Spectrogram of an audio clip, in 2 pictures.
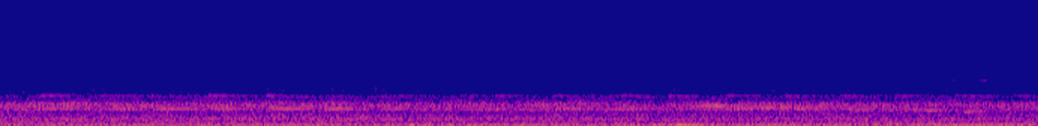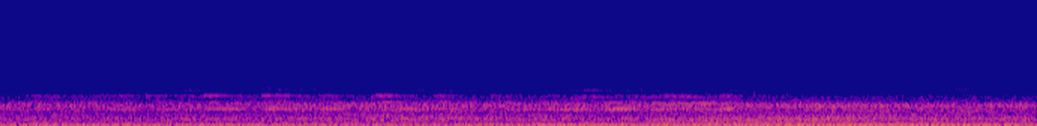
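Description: Distant train rumble along the line, steady, with a low hum that swells over the last few seconds.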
